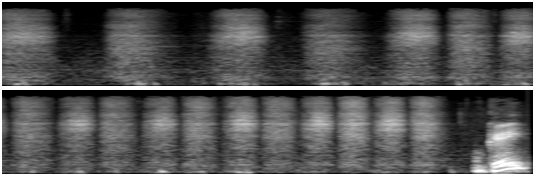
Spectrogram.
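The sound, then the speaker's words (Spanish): Rapid breathing in through the nose and out again during a hyperoxygenation exercise, with many rhythmic breath sounds whose pace quickens partway through. “vas a inhalar por la nariz y vas a subir tus manos. Exhalas y bajas.”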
